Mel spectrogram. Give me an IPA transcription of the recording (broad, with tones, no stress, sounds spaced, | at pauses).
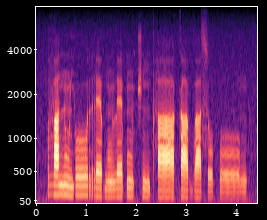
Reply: v a˦ n ɾ ũ˨ j oː˦ r ɛ˨ ɡʷ ũ˨ l ɛ˦ p ũ˦ t͡ʃ ĩ˨ pʰ aː˨ k a˦ ɡʷ a˨ s o˨ k͡p oː˨ ŋ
